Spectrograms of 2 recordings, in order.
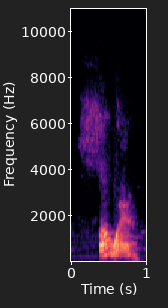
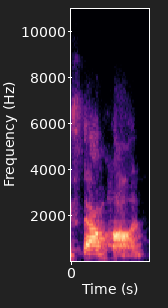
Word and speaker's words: Samhain: English word second of law it is actually pronounced someone so even though spell s am h AI NS the lucky bunny says I'm gonna study stem Han and it's not pronounced that way and you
